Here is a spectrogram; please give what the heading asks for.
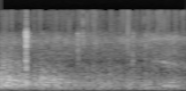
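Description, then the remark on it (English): Steady, dense storm rain whipped by the wind hisses throughout while a low rumble of thunder rolls underneath, loud with a few sharp crackles, and no voices. “Waited a week for this storm.”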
